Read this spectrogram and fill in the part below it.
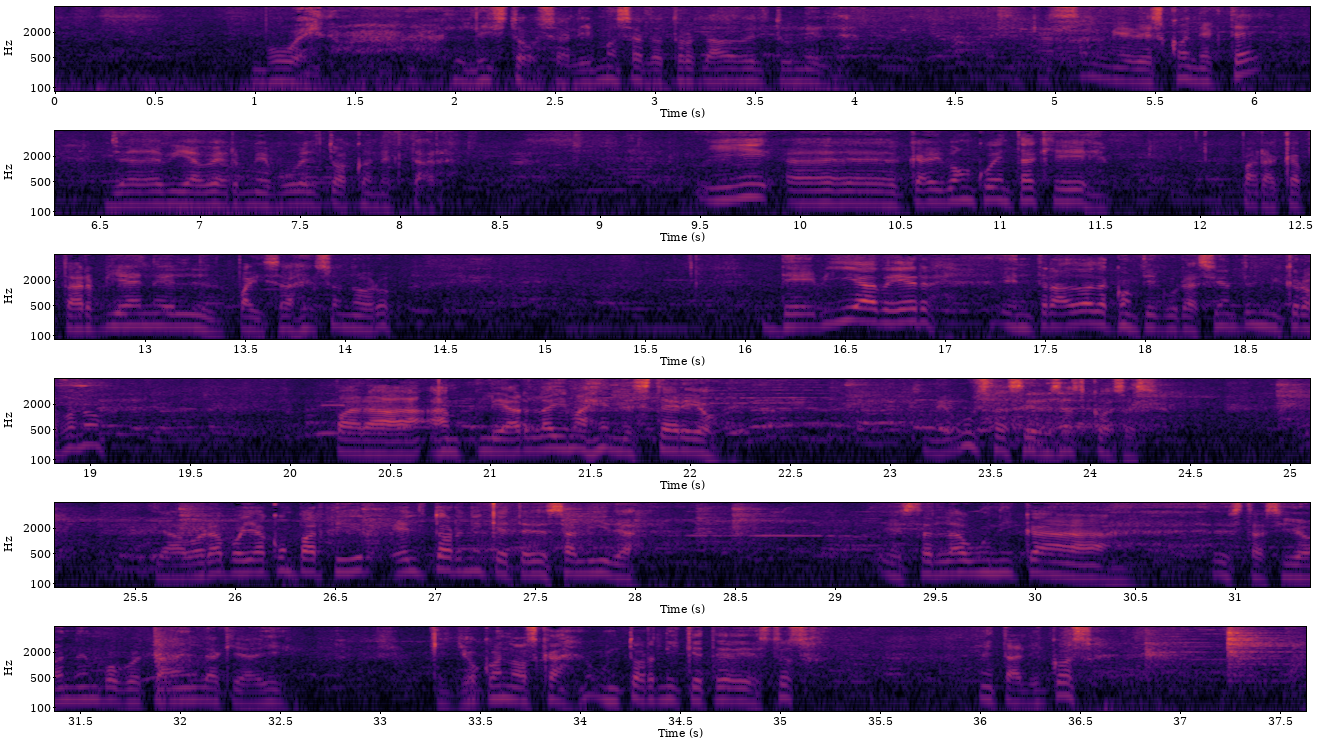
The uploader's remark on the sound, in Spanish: Este episodio se ha emitido en directo desde dentro de un autobús de Transmilenio entre la estación de Universidad Nacional y la estación Universidades. Este episodio se ha emitido en directo desde dentro de un autobús de Transmilenio entre la estación de Universidad Nacional y la estación Universidades.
